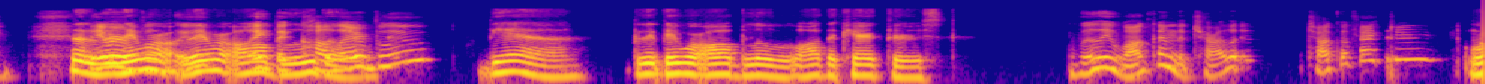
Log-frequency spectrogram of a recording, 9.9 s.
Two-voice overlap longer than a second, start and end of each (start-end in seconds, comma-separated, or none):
0.6-2.6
